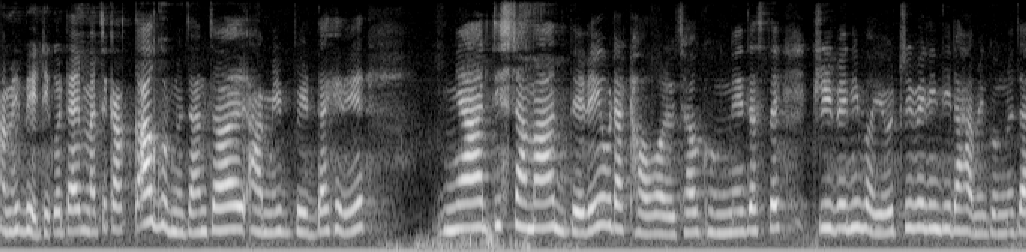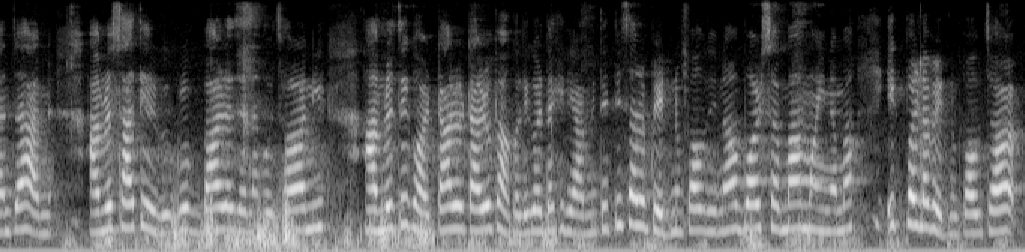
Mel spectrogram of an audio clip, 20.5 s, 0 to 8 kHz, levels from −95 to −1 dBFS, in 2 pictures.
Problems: constant background noise, background conversations at intervals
